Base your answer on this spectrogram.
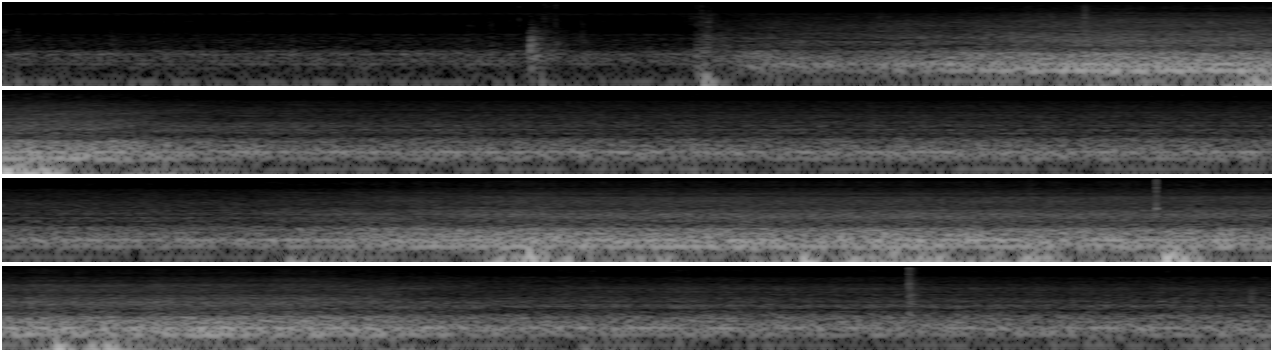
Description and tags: between fridge wall
tascam recording from a small space between my fridge and my wall
fridge, mechanical, refrigerator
